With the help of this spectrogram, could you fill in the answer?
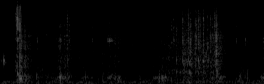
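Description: Crunching of crisp air-popped vegetable pizza-style Viva chips being bitten and chewed, a sharp loud crack at the start followed by a steady series of crackly crunches, with no talking.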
